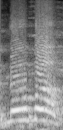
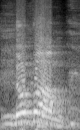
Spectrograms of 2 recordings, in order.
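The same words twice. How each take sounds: First: Even higher, louder hammed-up yell; louder mock shout. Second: High, loud mock yell of a clumsy alien; mock shouting. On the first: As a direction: push the repeat way up, shrieking the word bomb. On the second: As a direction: bark it out high and loud, hammed up. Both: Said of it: "He's like".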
